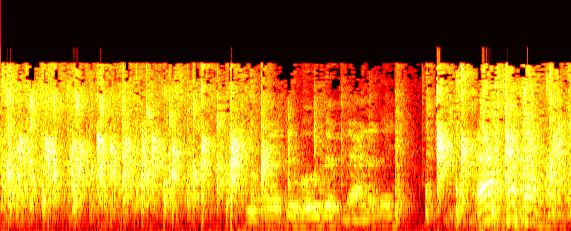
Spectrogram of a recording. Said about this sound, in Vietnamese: Quý vị cho quý vị một tràng pháo tay đi.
